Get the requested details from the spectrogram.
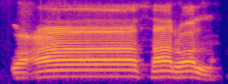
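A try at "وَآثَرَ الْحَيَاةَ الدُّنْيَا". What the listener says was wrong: হুম শুরুর হামজাটা একটু আইনের মতো হয়ে যাচ্ছে, আবার স্বাভাবিক বলেন তো।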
